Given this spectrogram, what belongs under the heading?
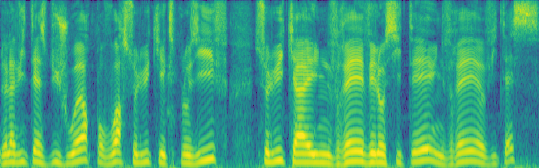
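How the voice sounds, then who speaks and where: Fairly quick speech with ordinary pitch variation on a very clean recording, silent background, and a dry, close sound with no echo. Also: man. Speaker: football fitness coach. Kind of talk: interview. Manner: fast; hesitant, many fillers.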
